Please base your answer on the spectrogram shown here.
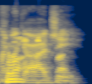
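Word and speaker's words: Kiran Amegadjie: Oh, Karan. Amagaji.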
